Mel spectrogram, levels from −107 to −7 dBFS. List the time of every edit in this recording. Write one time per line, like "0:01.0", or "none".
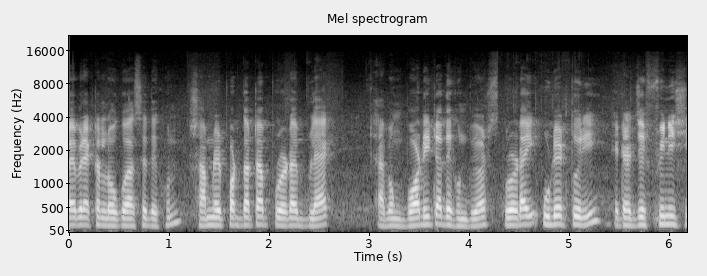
0:01.1
0:04.3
